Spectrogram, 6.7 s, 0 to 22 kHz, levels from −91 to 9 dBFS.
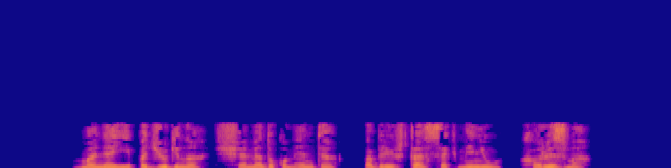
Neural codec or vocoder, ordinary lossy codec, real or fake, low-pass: codec, 16 kHz, 4 kbps, X-Codec, WavLM features, trained on Multilingual LibriSpeech; MP3, 24 kbps; fake; 7.2 kHz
